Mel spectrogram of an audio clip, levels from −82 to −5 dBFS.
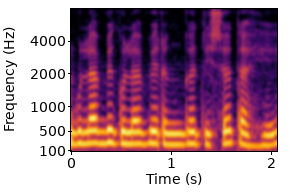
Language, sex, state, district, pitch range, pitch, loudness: Marathi, female, Maharashtra, Sindhudurg, 225-245 Hz, 240 Hz, -13 LUFS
